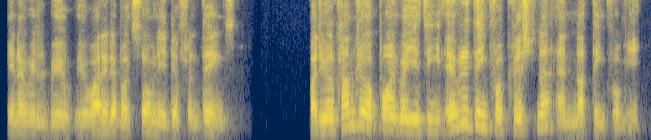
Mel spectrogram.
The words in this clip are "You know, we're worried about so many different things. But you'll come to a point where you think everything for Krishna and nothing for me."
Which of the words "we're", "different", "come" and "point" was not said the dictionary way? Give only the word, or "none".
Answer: we're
